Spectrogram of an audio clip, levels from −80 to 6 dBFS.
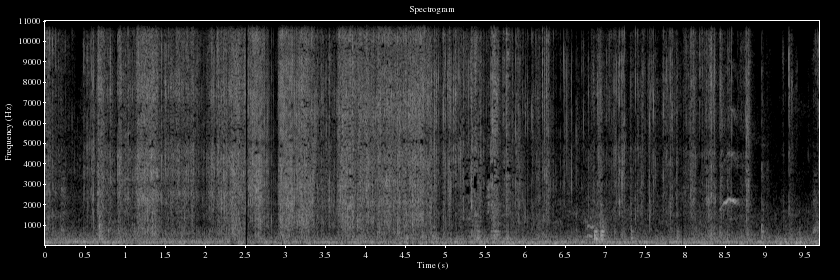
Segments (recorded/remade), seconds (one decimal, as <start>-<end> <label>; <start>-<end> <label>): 0.0-2.6 recorded; 2.6-3.2 remade; 3.2-9.7 recorded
